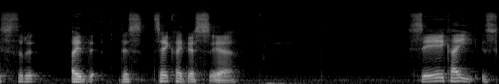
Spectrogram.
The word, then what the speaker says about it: 世界: Sekai is correct. Sekai is. Oh, okay, got it. You pronounced the e at sei.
